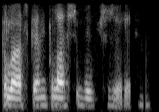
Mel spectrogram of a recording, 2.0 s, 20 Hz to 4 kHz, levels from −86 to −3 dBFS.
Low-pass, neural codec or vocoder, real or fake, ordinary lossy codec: 3.6 kHz; codec, 24 kHz, 3 kbps, HILCodec; fake; none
